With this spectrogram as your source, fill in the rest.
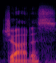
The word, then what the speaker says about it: Jadis: In this episode, you were discussing why Jadis, and she has a pronunciation here, Jadis, yeah, on the back of Strawberry declares, "Dog unhand our royal charger.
